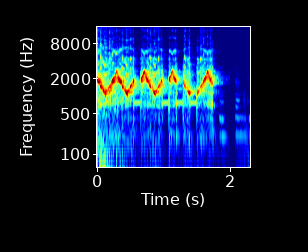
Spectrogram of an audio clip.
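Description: A 2GIG home alarm system, triggered by a glass break sensor, sounds a loud, close warbling siren that rises and falls in about five quick sweeps, then stops abruptly into silence.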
